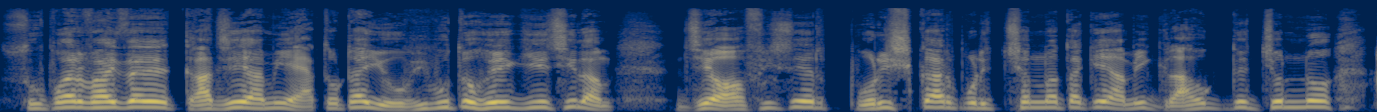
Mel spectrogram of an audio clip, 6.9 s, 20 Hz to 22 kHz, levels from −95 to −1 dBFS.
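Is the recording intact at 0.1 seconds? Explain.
Yes, the audio is intact at 0.1 s, with no fault present at that moment.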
